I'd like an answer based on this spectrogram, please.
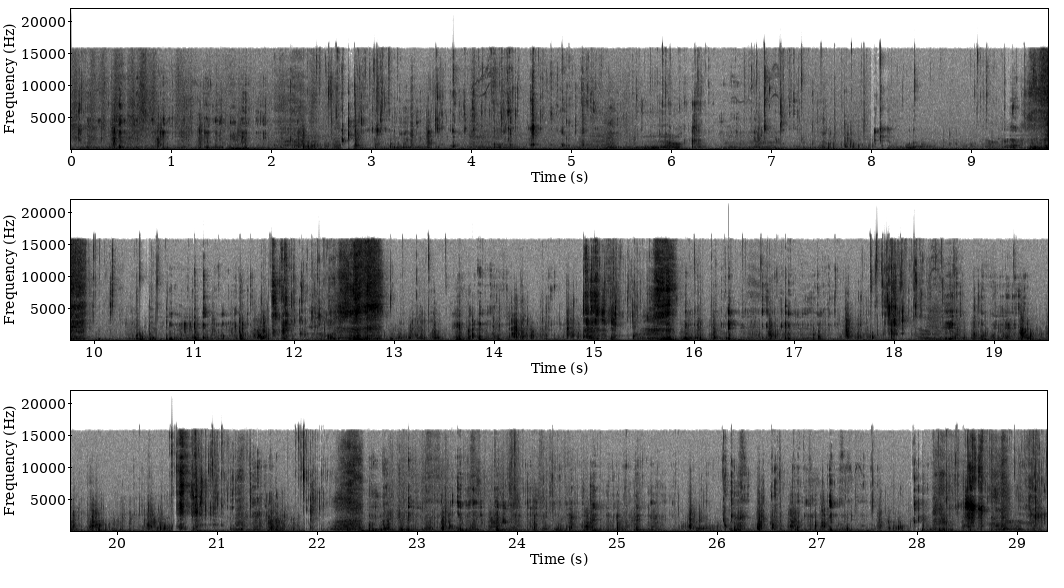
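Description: Close-miked eating sounds: a person slurping and chewing saucy instant black-bean noodles with wet, irregular mouth clicks and smacks. Near the end comes a bite into a thick slab of Spam.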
